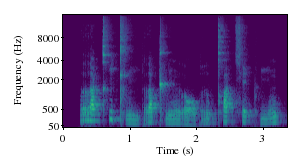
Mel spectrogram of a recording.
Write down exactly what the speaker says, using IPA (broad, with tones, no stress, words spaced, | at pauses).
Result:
ra˦˥k̚tʰi˥˩t̚ kʰliː˨˩pra˥˩p̚ kʰli˧nrɔː˩˦pru˦˥k̚ pʰa˥˩k̚t͡ɕʰe˥˩ʔ pʰiː˦˥n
